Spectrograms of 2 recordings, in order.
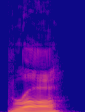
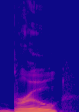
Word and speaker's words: Bru: Super genius Mark Bruh. It's spelled B-R-U, so it's probably pronounced Brew, but I'm going to go with Bruh.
